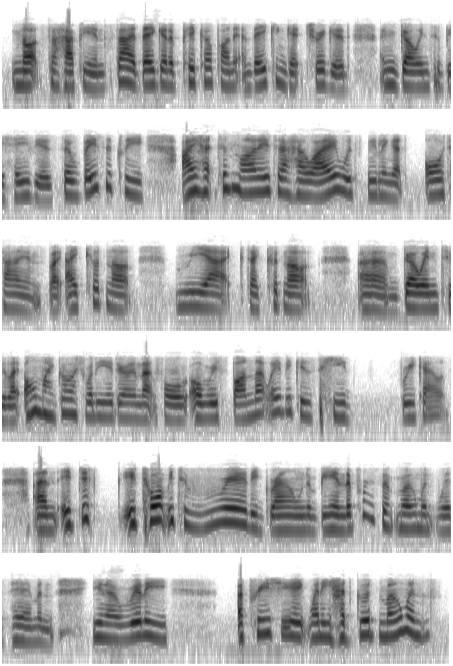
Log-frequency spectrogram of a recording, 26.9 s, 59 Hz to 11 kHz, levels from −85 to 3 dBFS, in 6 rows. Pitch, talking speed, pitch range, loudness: 200 Hz, 200 wpm, 185-230 Hz, -19 LUFS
